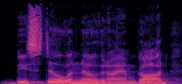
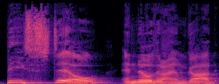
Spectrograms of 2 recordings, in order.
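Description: First: It is said in a gentle, calm tone. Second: It is said in a stern, commanding tone. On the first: An invitation to reflect quietly and be comforted. The speaker calls it wrong. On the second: A rebuke telling opponents to stop resisting. The speaker calls it right. "to more, ... It's more like a sit down, shut up, listen up, I'm God"

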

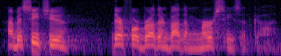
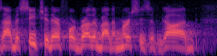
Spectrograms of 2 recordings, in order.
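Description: First: The line is spoken slowly. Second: The line is spoken quickly. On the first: The speaker calls it right. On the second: The speaker calls it wrong.

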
